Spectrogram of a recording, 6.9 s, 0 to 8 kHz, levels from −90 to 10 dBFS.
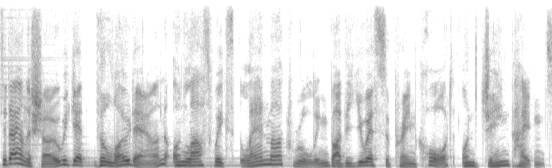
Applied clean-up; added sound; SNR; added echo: neural separator model SepFormer DNS4.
